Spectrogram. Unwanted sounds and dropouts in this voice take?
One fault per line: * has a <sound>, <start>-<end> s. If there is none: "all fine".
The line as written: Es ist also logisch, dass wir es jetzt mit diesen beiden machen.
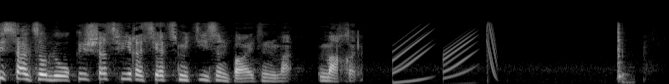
* has a chirp, 3.9-5.0 s
* has a thud, 6.2-6.4 s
